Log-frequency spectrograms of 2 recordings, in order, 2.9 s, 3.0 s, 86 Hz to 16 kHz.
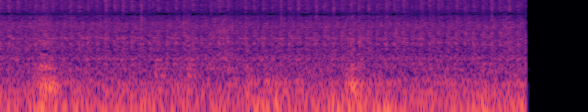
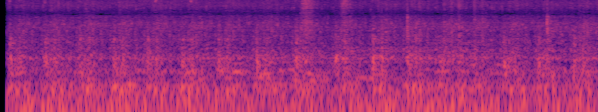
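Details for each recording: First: VW Polo Vivo 1.4 CLP engine after replacing the heat-damaged PCV valve pipe and the number 1 coil pack to cure random/multiple cylinder misfire. Steady, even idle, low smooth hum, no stumbles or dropouts: firing on all cylinders, normal idle. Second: VW Polo Vivo 1.4 CLP engine idling unevenly with irregular stumbles and puffs from a lean condition; a heat-damaged, broken PCV valve pipe was found as the cause: random/multiple cylinder misfire at idle.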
